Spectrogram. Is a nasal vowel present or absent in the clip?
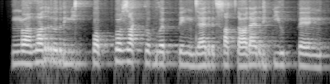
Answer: absent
